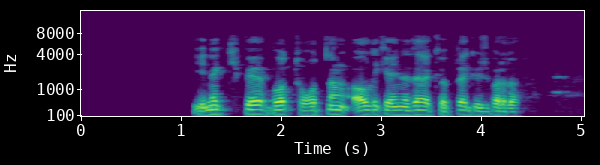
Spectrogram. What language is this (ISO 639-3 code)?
uig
